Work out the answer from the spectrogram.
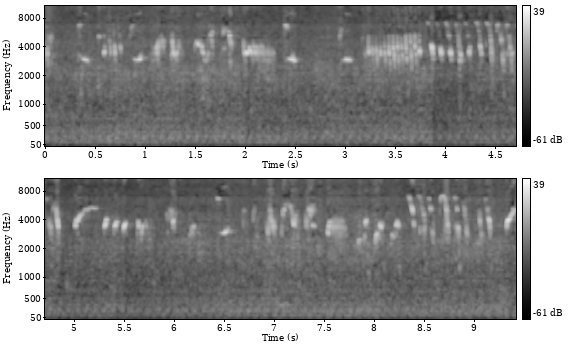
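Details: Young-canary training song in ngeriwik style: a dense, continuous run of high chirps, rapid twitters and short buzzy trills, with quick upslurred whistles tumbling one after another for the whole stretch.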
